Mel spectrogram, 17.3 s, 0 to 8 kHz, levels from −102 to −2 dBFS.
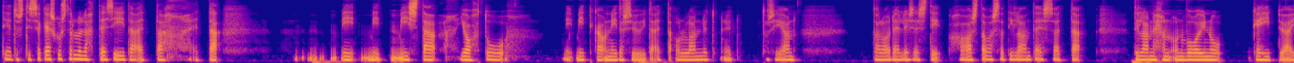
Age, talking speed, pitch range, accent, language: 20-39, 95 wpm, 150-175 Hz, native, Finnish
